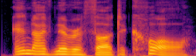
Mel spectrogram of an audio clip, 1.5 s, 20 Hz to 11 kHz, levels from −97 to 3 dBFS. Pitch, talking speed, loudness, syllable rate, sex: 130 Hz, 245 wpm, -16 LUFS, 6.3 syllables/s, male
